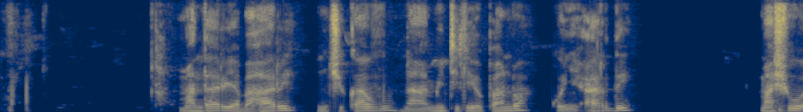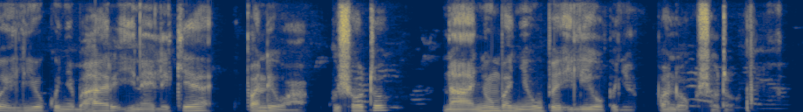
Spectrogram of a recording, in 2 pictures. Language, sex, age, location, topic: Swahili, male, 18-24, Mombasa, government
